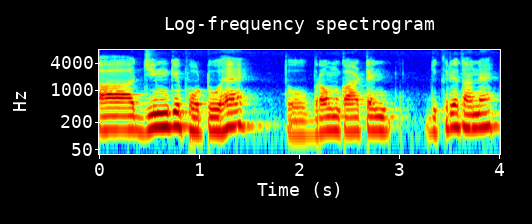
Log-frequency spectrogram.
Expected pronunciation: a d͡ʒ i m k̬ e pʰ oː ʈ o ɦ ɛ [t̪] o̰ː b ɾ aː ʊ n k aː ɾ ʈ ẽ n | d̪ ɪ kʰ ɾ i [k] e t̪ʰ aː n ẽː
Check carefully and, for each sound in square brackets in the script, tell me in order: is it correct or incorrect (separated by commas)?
correct, incorrect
